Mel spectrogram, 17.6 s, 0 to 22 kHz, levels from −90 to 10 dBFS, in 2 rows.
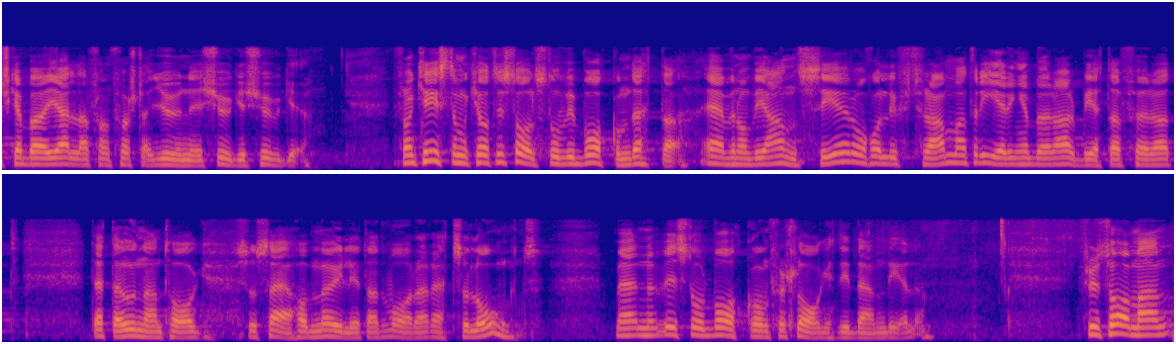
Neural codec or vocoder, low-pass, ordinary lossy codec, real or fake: none; 7.2 kHz; none; real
